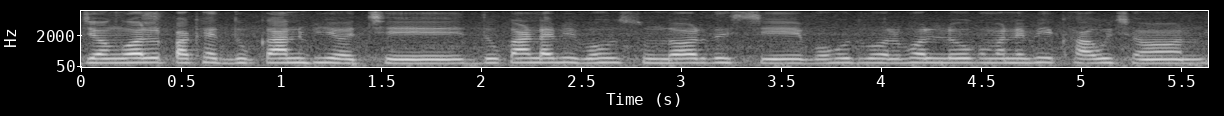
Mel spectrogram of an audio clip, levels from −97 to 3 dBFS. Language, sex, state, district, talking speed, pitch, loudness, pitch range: Odia, female, Odisha, Sambalpur, 190 wpm, 230 Hz, -18 LUFS, 215-235 Hz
